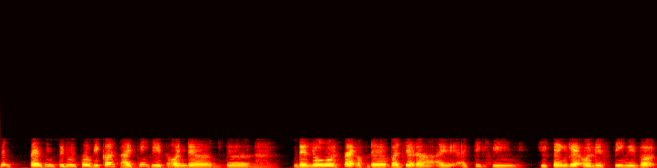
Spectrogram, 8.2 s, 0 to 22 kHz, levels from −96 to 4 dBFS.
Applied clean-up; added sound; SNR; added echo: neural mask model DeepFilterNet 3.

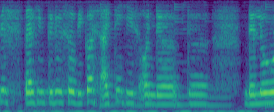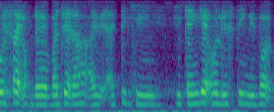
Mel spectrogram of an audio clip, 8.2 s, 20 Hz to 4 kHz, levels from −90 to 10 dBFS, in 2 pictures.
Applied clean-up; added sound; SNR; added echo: neural separator model SepFormer DNS4.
